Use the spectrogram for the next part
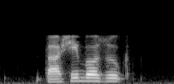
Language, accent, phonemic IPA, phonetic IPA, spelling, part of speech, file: Armenian, Eastern Armenian, /bɑʃiboˈzuk/, [bɑʃibozúk], բաշիբոզուկ, noun, Hy-բաշիբոզուկ.ogg
- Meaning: 1. bashi-bazouk (an irregular soldier of the Ottoman army) 2. any Turkish or Azeri soldier 3. disorderly, undisciplined person; brigand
